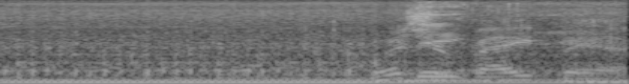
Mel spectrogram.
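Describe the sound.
A small airplane engine drones steadily at low taxiing power, a loud, constant low-pitched hum with a buzzing harmonic tone, while a voice briefly speaks over it.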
